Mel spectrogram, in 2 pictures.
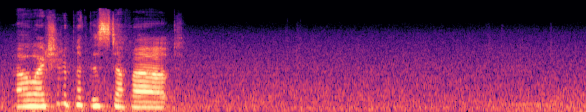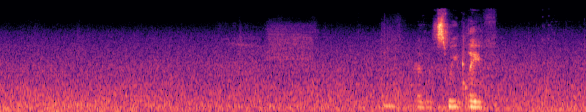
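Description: A woman speaks casually into a microphone, close by.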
